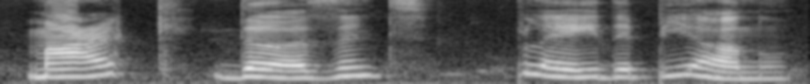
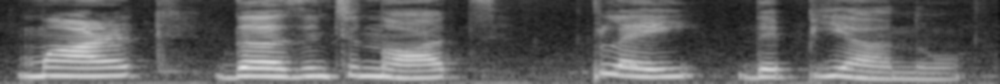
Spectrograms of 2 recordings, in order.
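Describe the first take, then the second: First: "doesn't" as one clipped contraction, slowly; contracted doesn't. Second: "doesn't not" said slowly as the full form does not. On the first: Teacher models the short form for students, slow and clear. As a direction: say "doesn't" contracted, one syllable plus n't. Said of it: "eu vou usar o doesn't". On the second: Teacher models the uncontracted form for students, slow and careful. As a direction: spell out "does not" in two separate words, slowly. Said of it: "Em vez de eu falar does not". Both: Shown as a demonstration.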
